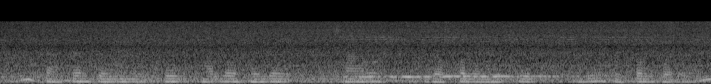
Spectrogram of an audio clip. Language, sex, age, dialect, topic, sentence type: Bengali, male, 25-30, Jharkhandi, agriculture, statement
